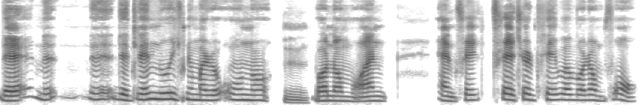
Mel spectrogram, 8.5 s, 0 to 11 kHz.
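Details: Adult male born with cerebral palsy, with a head injury from a car accident in June 2000 that affected his speech, walking and left-ear hearing; dysarthric speech.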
